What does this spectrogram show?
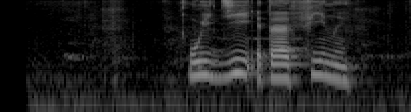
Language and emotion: Russian, angry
